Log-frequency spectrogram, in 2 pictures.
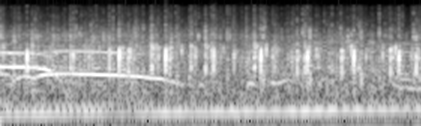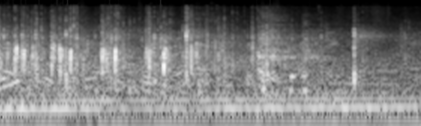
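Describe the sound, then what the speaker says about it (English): Crowd at an outdoor koala-protection rally claps in a loose, scattered round of moderate applause that gradually thins out, with a faint voice and low background hum underneath. "Everybody clap."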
